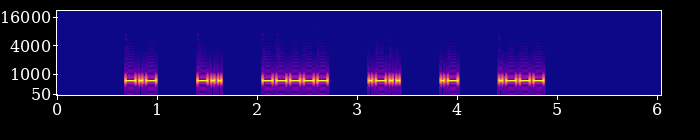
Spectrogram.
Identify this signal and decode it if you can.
Morse code, heard as a keyed tone, about 36 wpm, spaced as for 16 wpm, 700 Hz. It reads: KD0LAJ
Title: USA Call Signs - 6 Characters - 4x Character Spacing - 35wpm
